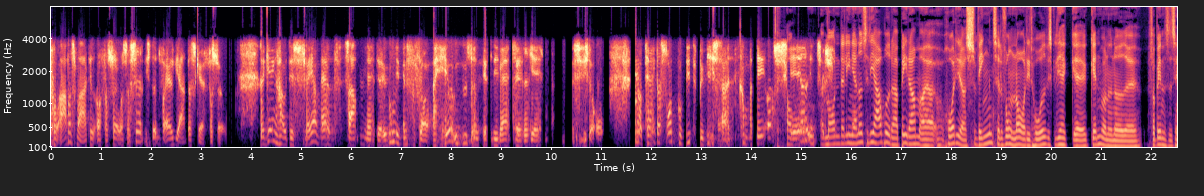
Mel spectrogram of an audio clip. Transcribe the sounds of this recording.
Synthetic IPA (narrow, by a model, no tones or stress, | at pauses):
pʰɒ̽ʔɑ̈ːb̥ɑɪd̥smɑ̈ːɡ̥əð̞̩ˠɒ̽fɒ̽sœ̰ʊɐsɑ̈ɪsel̰isd̥eð̞̰ˠð̩ˠfɒ̽æləd̥iɑ̈nd̥ʁɐsɡ̥æfɒ̽sœːʊ | ʁɛɡ̥e̝ɐeŋn̩ɦɑ̈jo̝d̥e̝sʋɛːɐʋæl̰d̥sɑ̈m̰n̩med̥eøʊliʋen̰̥fɒflɒ̽ɪ̰̥ɒheːʊuð̩ˠsɐnəefd̥ɐd̥iʋæn̰dʰeʁɛɡ̥e̝ɐ̰eŋn̩sisd̥əʔɒ̰ːnunɒt͡sʰɛld̥ɑ̈sʰʁɔɡ̥̚pʰɒ̽ʋid̥b̥e̝ʋḭːsɐæd̥e̥kʰɒ̽m̰ɐd̥e̝ʔɒsɡ̥ɛð̩ˠen̰t͡sʰmɒːd̥n̩d̥æɐlḭːnjɑɐnoð̰ˠt͡sʰe̝liːɐɑ̈ʊb̥ʁuðˠdɑɒb̥e̝̰ːd̥ɒ̽mɒ̽ho̝ɐɾ̥id̥ɒ̽sʋeŋət͡sʰe̝ləfo̝̰ːnn̩ɒʊ̰ɐd̥id̥ɦo̝ːð̞̩ˠʋisɡ̥æliːhæøɡ̥enʋɔ̽nð̩ˠnɔ̽ːð̩ˠfɒ̽b̥e̝n̰l̩s̬ət͡sʰe̝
